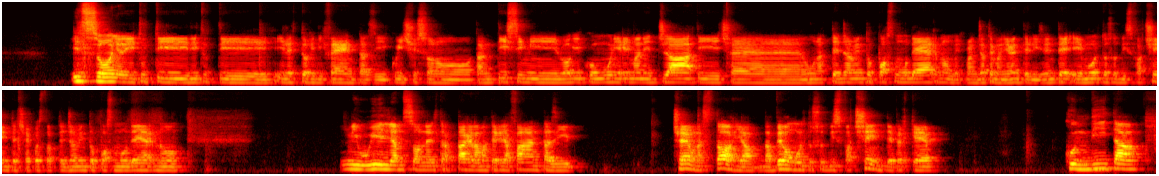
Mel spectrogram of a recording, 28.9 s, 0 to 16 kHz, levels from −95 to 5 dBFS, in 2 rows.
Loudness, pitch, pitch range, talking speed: -29 LUFS, 120 Hz, 110-130 Hz, 100 wpm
